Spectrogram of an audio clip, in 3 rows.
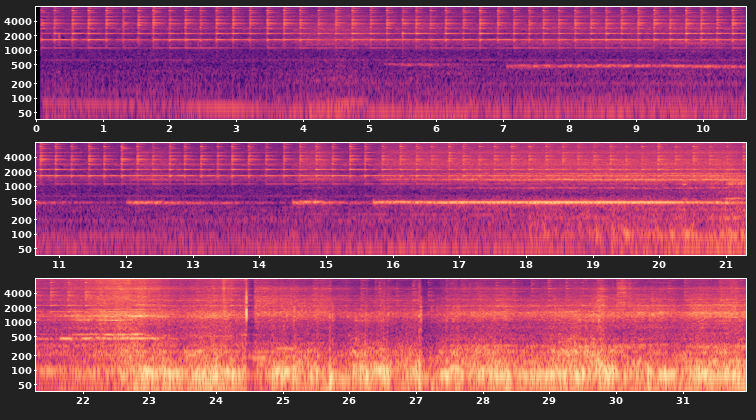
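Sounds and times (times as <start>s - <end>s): rumble of wheels and machinery: 0.1s - 31.9s
locomotive horn blasts: 7.0s - 13.9s, 14.5s - 25.7s.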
